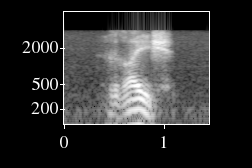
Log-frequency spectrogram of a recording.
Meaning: 1. leather belt 2. thong, strip of leather
- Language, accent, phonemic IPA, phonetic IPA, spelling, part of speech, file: Armenian, Eastern Armenian, /ʁɑˈjiʃ/, [ʁɑjíʃ], ղայիշ, noun, Hy-ղայիշ.ogg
